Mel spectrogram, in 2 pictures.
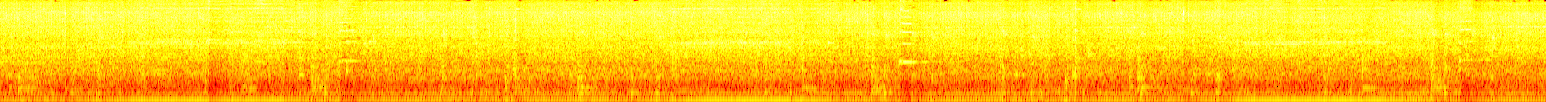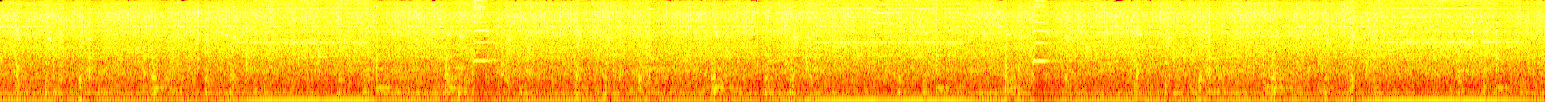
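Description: A machine whirs up in short bursts every few seconds.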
